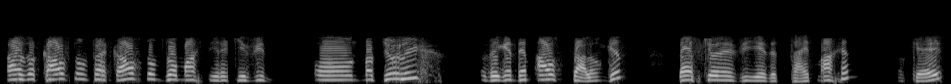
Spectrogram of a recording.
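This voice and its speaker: A man with a foreign accent, not a native German speaker, giving a repetitive scripted sales pitch as a call-centre agent, often checking that he is followed. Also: unhurried, dry recording. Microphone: telephone. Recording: muffled low-fidelity phone call.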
